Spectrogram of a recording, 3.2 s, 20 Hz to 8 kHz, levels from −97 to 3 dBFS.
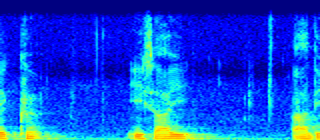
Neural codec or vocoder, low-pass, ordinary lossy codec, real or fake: none; 7.2 kHz; none; real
